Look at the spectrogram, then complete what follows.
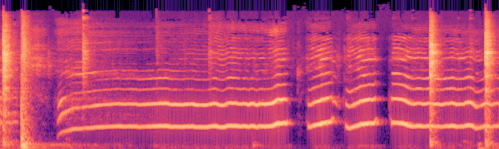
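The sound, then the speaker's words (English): A person howls like a wolf, one long rising sustained note followed by two shorter wavering howls, sung clear in a smooth, almost operatic voice. “That was my howl.”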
